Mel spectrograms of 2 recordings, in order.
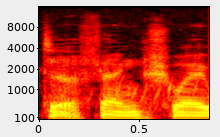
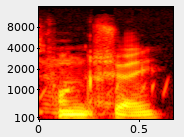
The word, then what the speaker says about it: Feng Shui: Laura about it and Laura knew exactly what Feng Shui was Fung Shui Fung Shui I can't believe I'm correcting your pronunciation of this thing I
